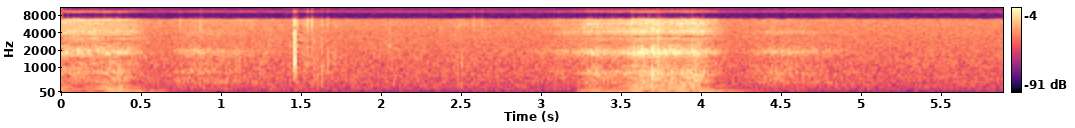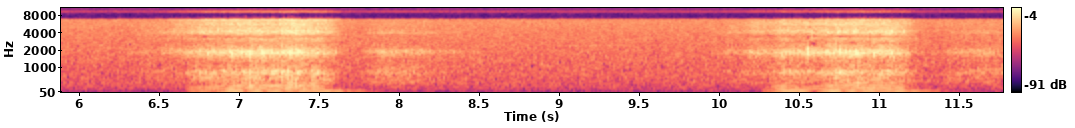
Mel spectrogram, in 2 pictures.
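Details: Person asleep at a fan event in 2013: loud, rough rattling on each breath in, about 17 breaths a minute; snoring.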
